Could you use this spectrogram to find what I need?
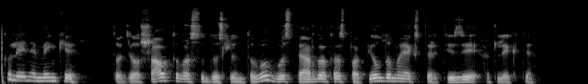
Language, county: Lithuanian, Klaipėda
